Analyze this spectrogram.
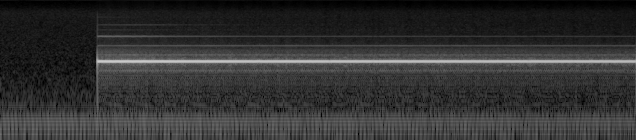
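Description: A steady, high-pitched test tone sounds without a break.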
